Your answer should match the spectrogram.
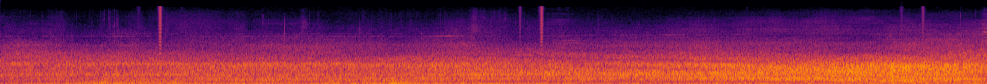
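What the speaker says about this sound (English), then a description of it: "as the next aircraft starts to come in" An aircraft coming in to land at East Midlands Airport in the evening produces a broad, steady roar that slowly grows louder and fuller as it approaches.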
